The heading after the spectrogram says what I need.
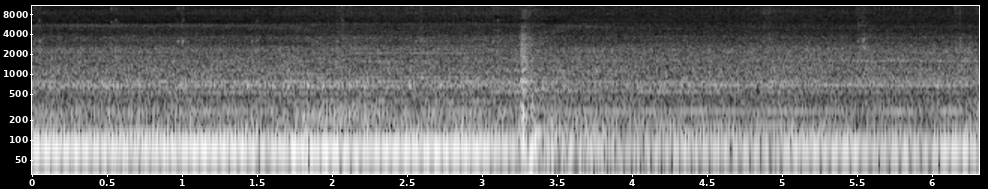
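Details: Loud diesel exhaust leak on a 3520: steady deep idle with a rough chuffing puff on every firing stroke, leaking upstream of the muffler.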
